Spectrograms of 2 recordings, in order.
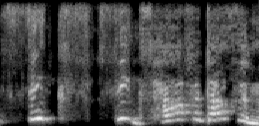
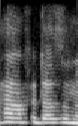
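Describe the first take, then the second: First: Very high, emphatic retelling; exasperated repetition. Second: Said in the usual way. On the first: Retold or imitated. Customer repeating an order to baffled staff, exasperated. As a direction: spell it out in high-pitched mock exasperation.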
